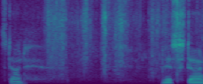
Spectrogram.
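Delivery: exhausted, not excited. Describing a finished clearing job while exhausted, not excited. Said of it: "Sorry I don't sound too excited, I'm just really exhausted".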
